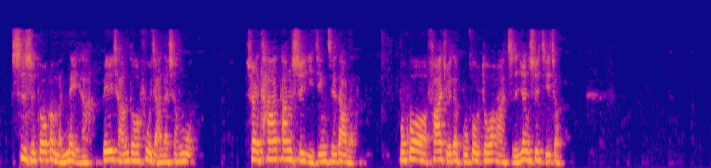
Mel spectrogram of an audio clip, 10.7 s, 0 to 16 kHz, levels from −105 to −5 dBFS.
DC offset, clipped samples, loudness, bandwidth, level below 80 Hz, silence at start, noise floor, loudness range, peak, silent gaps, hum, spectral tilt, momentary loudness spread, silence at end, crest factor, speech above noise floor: under 0.1%; under 0.1%; -27 LUFS; 8.4 kHz; -62 dBFS; 0.2 s; -90 dBFS; 3 LU; -14 dBFS; none; none; -7 dB/octave; 5 LU; 2.25 s; 14 dB; 64 dB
